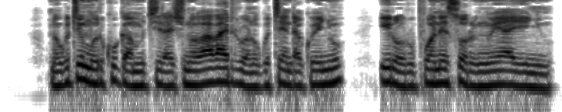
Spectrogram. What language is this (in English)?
Shona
